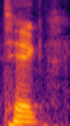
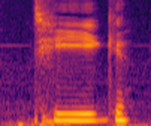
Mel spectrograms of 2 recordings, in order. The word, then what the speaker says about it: Teague: I've been pronouncing it Teague, giving it the real, you know, cuz I think most people would look at it and say Teague, but much like Italy and stuff like that, it's Tig.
